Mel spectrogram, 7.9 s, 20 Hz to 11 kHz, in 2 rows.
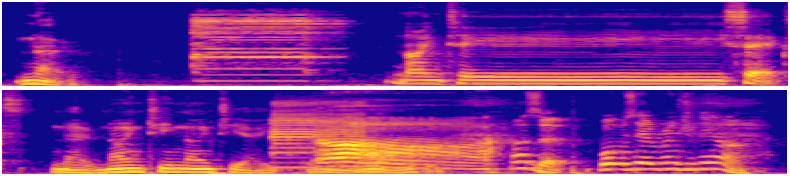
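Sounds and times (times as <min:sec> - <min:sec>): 
speech: 0:00.1 - 0:00.5, 0:02.0 - 0:07.8
electronic quiz buzzer: 0:00.9 - 0:01.8, 0:05.3 - 0:06.0.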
